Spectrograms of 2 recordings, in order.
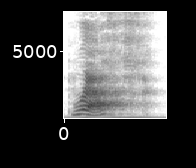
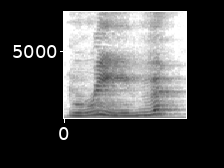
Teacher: in breath, TH is unvoiced, but in breathe, TH is voiced.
